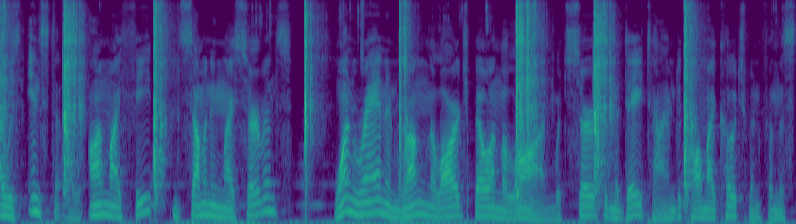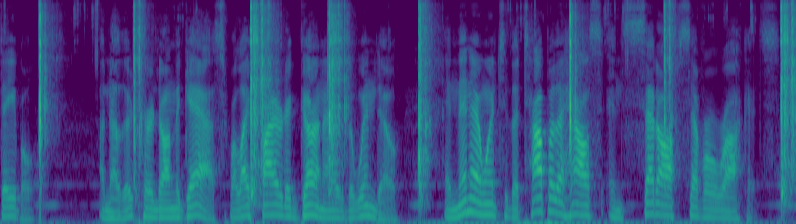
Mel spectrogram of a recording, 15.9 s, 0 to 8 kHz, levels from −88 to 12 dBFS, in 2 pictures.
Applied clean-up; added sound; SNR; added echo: none; Coin (dropping); 1 dB; none.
